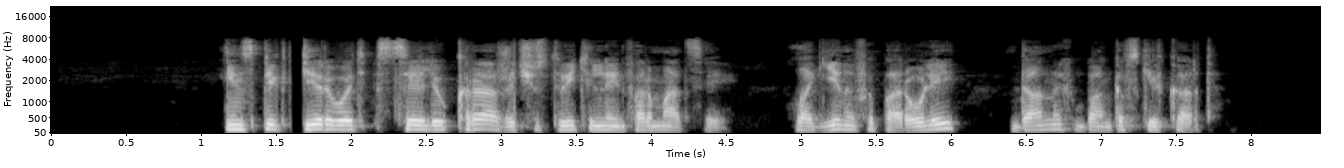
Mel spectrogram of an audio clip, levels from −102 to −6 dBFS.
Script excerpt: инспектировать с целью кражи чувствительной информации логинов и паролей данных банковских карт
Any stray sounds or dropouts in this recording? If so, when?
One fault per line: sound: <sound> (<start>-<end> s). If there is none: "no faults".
sound: dropout (1.6-1.7 s)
